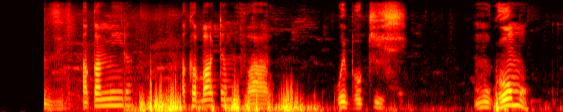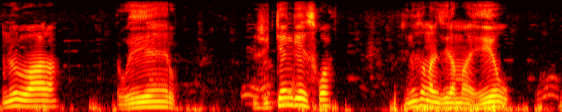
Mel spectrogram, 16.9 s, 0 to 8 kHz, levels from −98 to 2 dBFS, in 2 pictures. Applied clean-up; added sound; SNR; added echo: none; none; none; none.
